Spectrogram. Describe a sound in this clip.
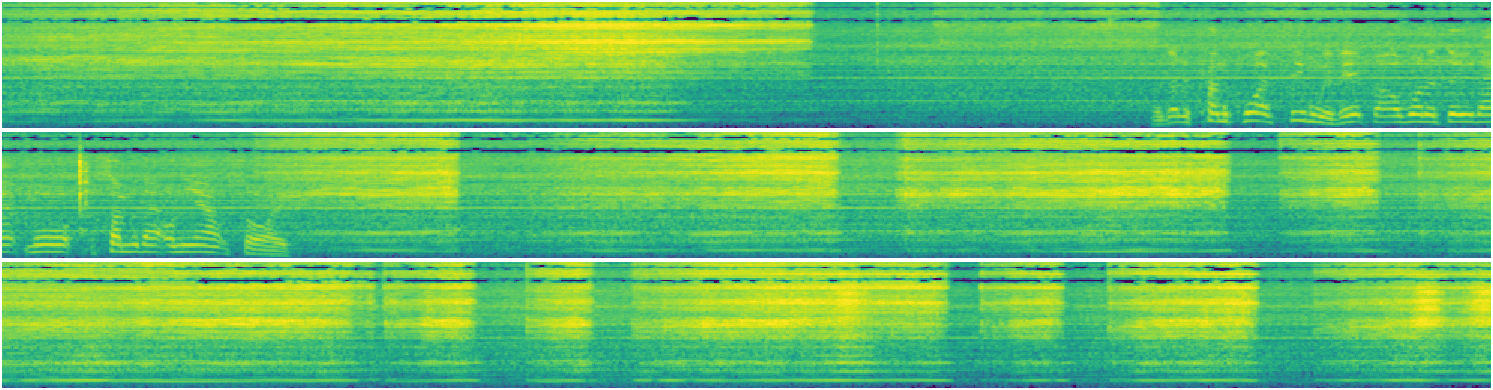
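A lathe hums steadily as it spins.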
